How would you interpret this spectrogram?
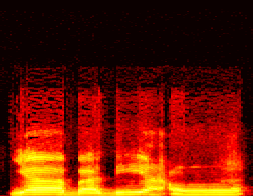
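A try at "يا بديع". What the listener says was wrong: Dalnya panjang. U-nya ya. Pendek.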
